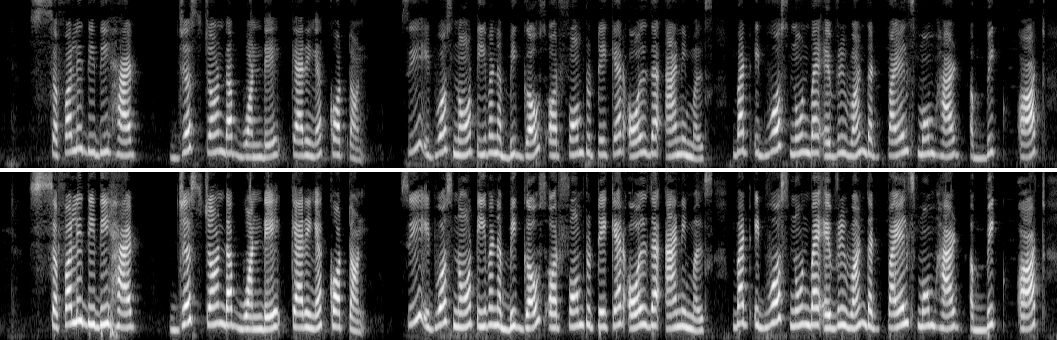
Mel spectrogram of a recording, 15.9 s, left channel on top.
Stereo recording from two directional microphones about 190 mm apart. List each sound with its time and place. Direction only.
0.8 s speech: 20° right (ahead or behind)
11.8 s speech: centre (ahead or behind)
12.1 s speech: 20° right (ahead or behind)
13.7 s speech: centre (ahead or behind)
14.0 s speech: 20° right (ahead or behind)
